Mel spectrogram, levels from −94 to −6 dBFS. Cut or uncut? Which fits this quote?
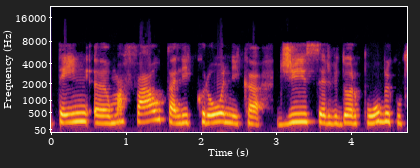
cut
